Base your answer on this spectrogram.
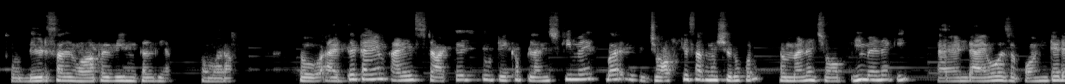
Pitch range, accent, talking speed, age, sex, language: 165-205 Hz, native, 90 wpm, 20-39, male, Hindi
